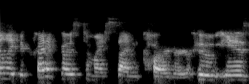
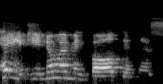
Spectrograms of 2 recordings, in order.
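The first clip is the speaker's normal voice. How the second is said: ordinary talk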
